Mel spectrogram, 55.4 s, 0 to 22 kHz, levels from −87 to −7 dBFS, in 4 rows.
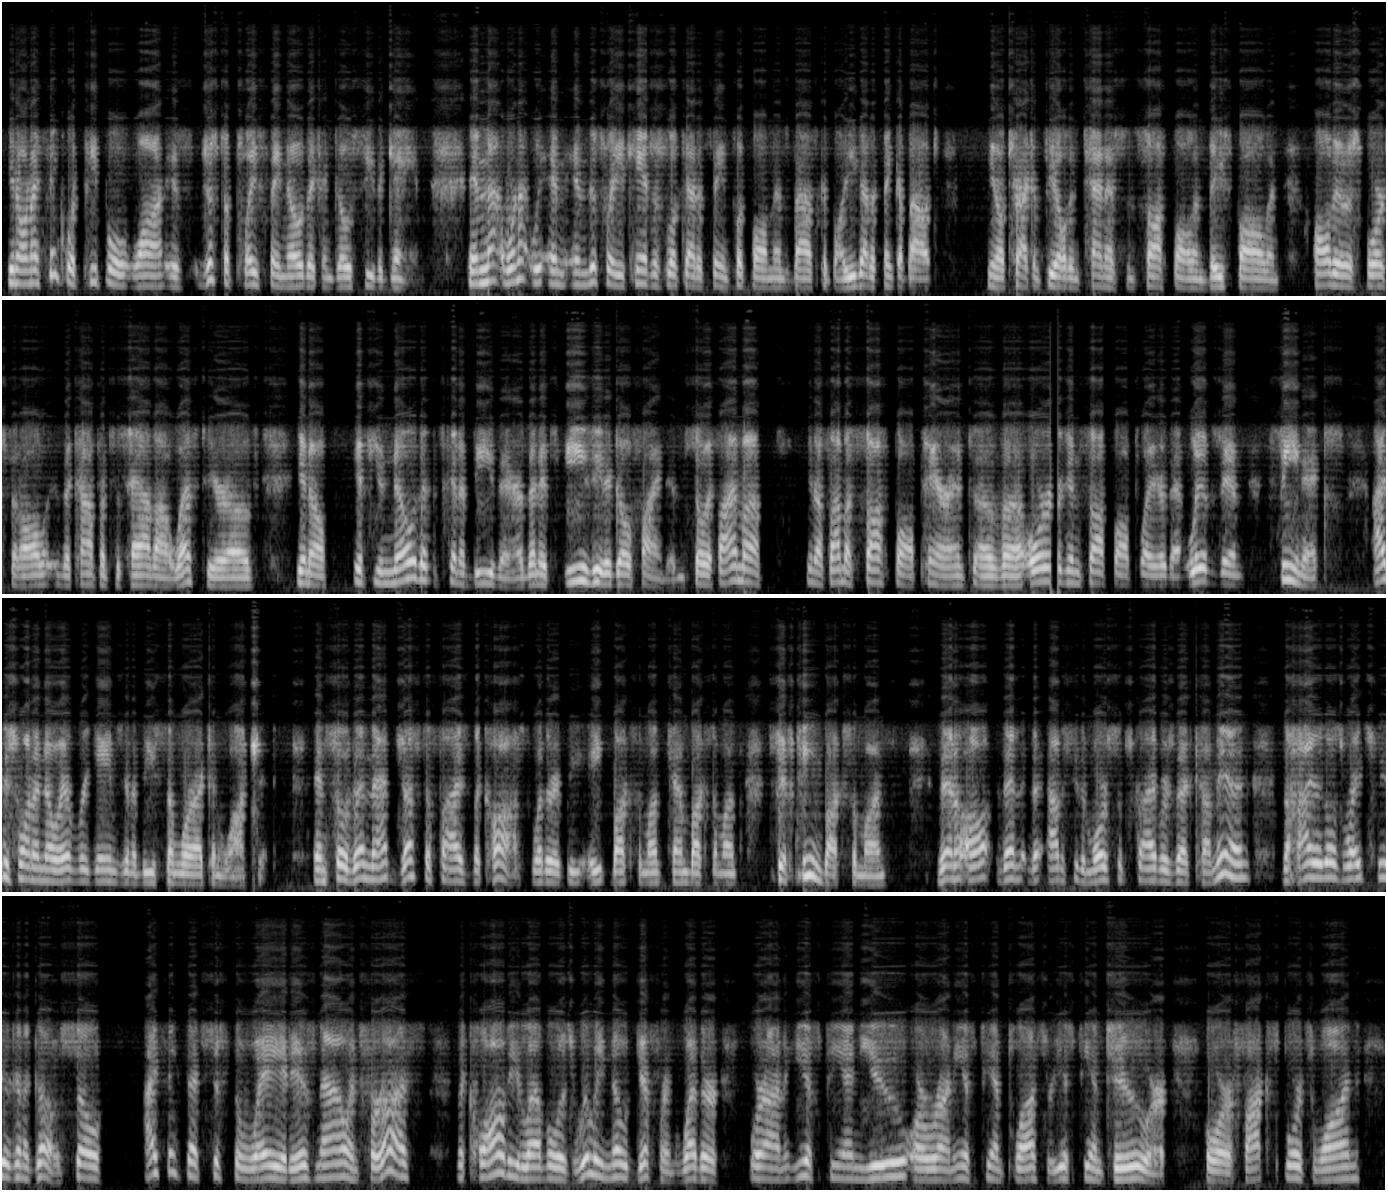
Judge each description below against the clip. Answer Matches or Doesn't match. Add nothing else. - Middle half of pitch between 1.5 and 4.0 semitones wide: Doesn't match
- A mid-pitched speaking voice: Matches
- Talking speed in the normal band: Doesn't match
